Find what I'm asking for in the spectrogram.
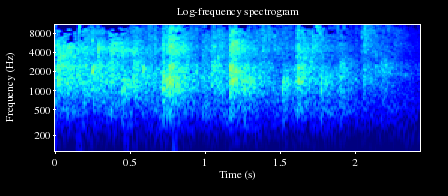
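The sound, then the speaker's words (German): A church audience claps in praise during a service, a fairly soft, continuous patter of many hands with a few sharper, louder accents scattered through it. “Let's give God praise, church. Lass uns klatschen für den Herrn.”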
